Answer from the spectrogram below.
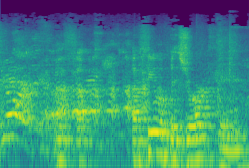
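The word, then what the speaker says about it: Björk: It's pronounced Bjork.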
